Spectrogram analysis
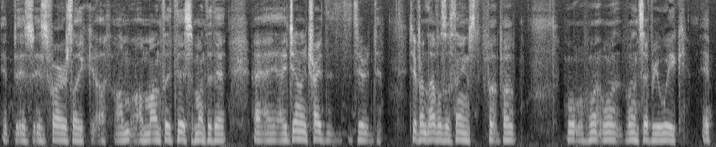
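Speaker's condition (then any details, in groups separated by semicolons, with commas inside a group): Parkinson's disease; Parkinson's disease diagnosed 17 years ago, progressive, affects walking, talking, swallowing and drinking; medication slowed progression to tolerable, trying medical cannabis, high-CBD low-THC pen helped sleep; must think before talking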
